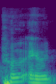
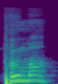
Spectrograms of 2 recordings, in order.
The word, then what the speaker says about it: Puma: But with Claude Pum, is it Puma? Isn't that right? Isn't the M silent like the shoes? Yes, let me say it correctly.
